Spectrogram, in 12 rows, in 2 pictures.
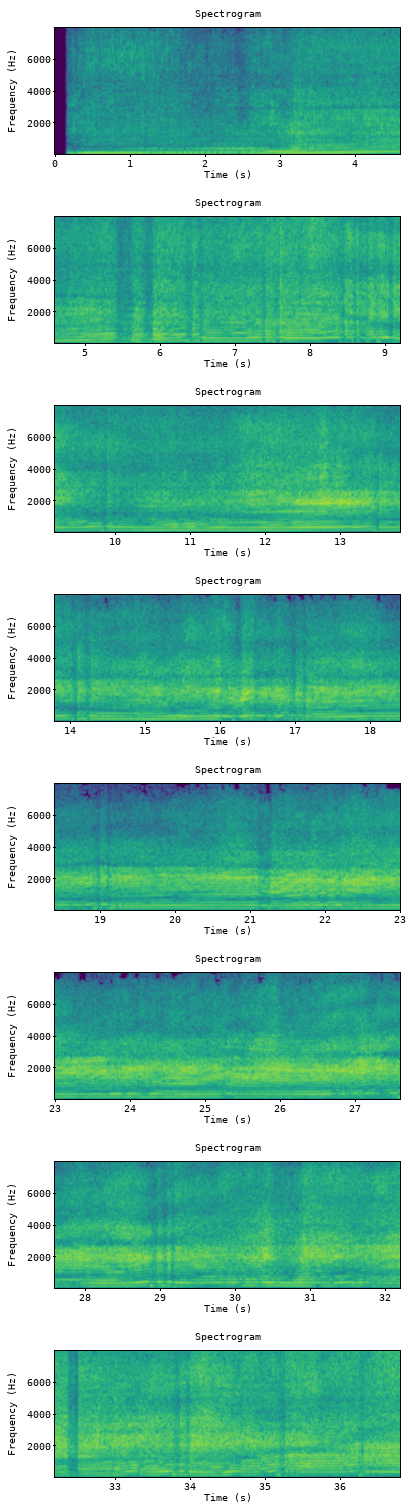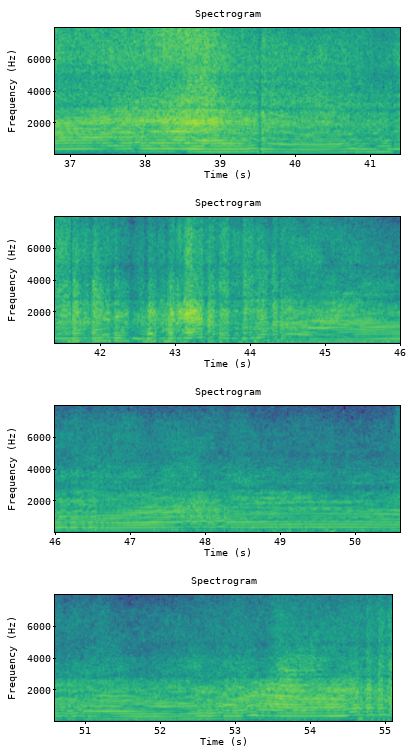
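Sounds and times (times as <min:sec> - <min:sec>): car engine revving: 0:00.1 - 0:55.0.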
